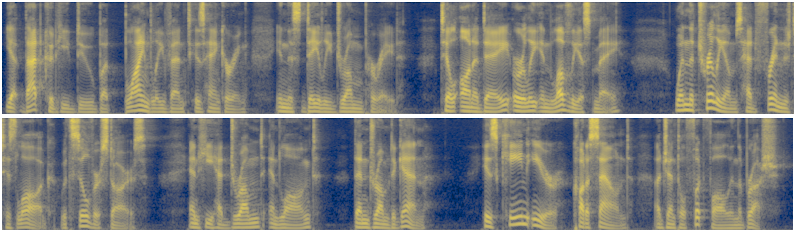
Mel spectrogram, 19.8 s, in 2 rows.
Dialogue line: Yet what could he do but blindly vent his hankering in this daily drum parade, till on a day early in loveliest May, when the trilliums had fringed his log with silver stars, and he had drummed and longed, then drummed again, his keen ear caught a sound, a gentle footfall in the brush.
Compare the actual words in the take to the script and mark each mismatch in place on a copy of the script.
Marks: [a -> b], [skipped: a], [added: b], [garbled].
Yet [what -> that] could he do but blindly vent his hankering in this daily drum parade, till on a day early in loveliest May, when the trilliums had fringed his log with silver stars, and he had drummed and longed, then drummed again, his keen ear caught a sound, a gentle footfall in the brush.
